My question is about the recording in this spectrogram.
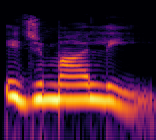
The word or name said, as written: इजमाली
